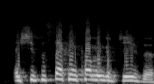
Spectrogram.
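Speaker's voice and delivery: normal talking voice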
